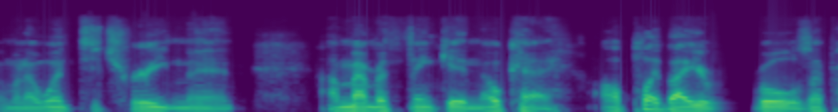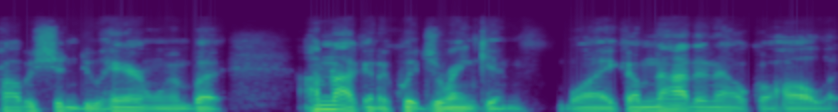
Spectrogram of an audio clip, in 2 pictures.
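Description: With an American accent, a man speaks at a fairly quick pace in a fairly low pitch with ordinary pitch variation, recorded very cleanly against a silent background with a dry, close sound and no echo. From US, Salt Lake City suburbs, Utah. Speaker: nutrition coaching business owner. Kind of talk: casual interview, personal testimony. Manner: animated, casual.

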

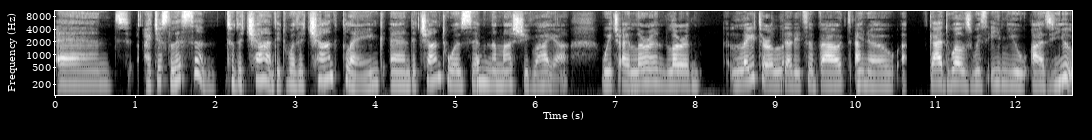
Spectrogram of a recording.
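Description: A woman with an Israeli accent at a fairly slow pace, in a very clean recording with a silent background. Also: medium pitch for a woman, ordinary pitch variation. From Israel, kibbutz. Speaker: meditation teacher and author. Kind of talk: casual interview, personal storytelling.

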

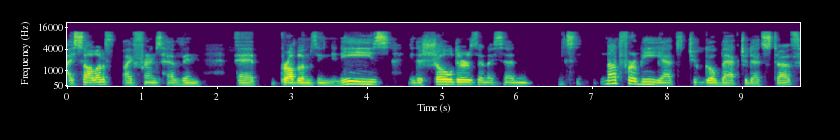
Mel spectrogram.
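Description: Against a quiet background, a man with a Portuguese accent talks at a fairly slow pace, medium pitch, and fairly even intonation. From Brazil. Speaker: somatics educator. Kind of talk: interview. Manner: halting.

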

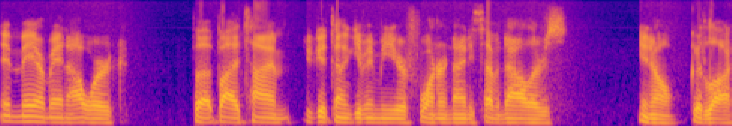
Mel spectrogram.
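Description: Over a quiet background, a man talks at a very fast pace in a dry, close sound with no echo. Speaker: co-host. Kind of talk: casual podcast chat. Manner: laughing, relaxed.

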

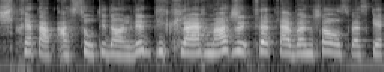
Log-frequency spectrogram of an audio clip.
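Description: In a very clean recording with a silent background, a bright, sharp voice in a Quebec accent moves at a moderate pace with fairly even intonation. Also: woman. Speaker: life coach and podcaster. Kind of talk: solo storytelling podcast.

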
